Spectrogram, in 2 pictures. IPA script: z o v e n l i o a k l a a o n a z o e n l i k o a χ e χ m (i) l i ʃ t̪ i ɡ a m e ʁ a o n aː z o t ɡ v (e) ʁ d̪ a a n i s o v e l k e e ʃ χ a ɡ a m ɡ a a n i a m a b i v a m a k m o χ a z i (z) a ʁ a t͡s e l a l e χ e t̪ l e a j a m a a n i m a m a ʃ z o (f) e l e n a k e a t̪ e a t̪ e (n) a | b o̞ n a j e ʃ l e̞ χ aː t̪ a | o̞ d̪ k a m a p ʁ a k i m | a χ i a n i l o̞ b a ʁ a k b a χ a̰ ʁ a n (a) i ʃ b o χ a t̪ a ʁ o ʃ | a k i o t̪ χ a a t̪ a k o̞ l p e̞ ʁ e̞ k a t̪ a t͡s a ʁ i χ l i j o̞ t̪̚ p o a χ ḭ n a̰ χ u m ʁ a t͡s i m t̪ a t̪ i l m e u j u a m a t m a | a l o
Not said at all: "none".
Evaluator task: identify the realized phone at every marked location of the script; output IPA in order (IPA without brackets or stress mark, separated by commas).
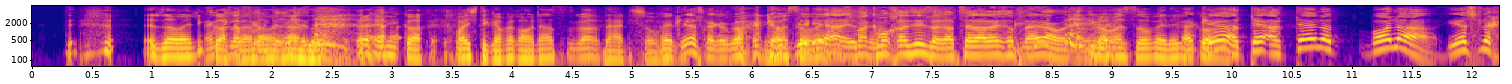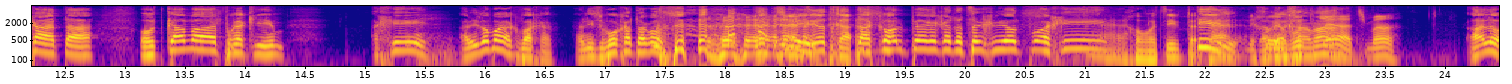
a, a, z, v, n, i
